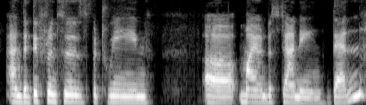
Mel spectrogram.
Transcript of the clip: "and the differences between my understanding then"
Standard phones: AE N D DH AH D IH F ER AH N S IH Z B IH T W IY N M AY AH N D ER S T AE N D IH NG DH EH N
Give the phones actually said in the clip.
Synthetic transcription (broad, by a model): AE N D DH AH D IH F ER AH N S IH Z B IH T W IY N M AY AH N D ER S T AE N D IH NG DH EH N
